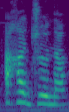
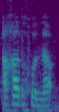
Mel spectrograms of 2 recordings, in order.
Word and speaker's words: Arjona: que depuis le début, je disais Arjona. Et en fait, le J se transforme en R en espagnol. Et c'est seulement maintenant, après 3 ans, que je me rends compte qu'en fait ça se prononce Aradrona.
